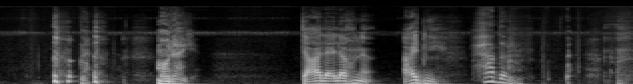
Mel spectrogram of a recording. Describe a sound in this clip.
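A young man speaks tensely up close.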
